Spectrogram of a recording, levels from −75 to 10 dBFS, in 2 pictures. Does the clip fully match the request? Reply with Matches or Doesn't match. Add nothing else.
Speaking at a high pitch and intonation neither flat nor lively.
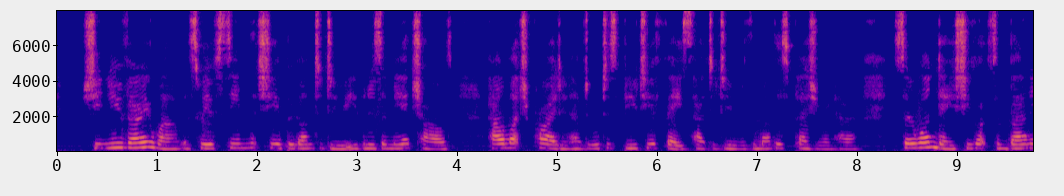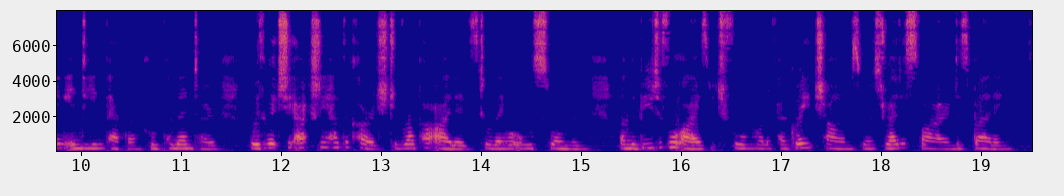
Matches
